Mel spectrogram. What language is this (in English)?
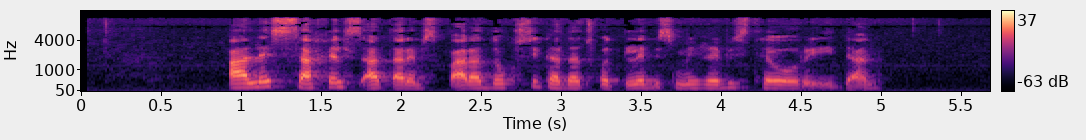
Georgian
